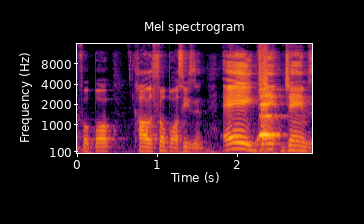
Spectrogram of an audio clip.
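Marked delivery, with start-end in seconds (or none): 1.8-2.9 loud call across the room to James. Real, not acted. Host calls out to James across the room, loud call. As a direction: shout his name to get James's attention.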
